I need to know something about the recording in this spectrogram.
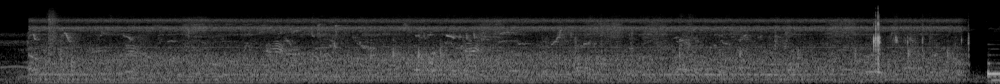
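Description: Steady high-pitched insect chorus, crickets trilling, over outdoor ambience with scattered short chirps. A sharp click comes near the end, and then the sound cuts off abruptly.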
